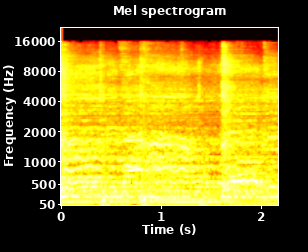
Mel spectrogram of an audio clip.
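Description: Live band music with singing, over a steady drum beat; the bass line changes about one and a half seconds in.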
